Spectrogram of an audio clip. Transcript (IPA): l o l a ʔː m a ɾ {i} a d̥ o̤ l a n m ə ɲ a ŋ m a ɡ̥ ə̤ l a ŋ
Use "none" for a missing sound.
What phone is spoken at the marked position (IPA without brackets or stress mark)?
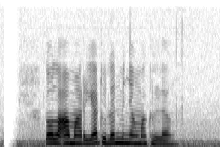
i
